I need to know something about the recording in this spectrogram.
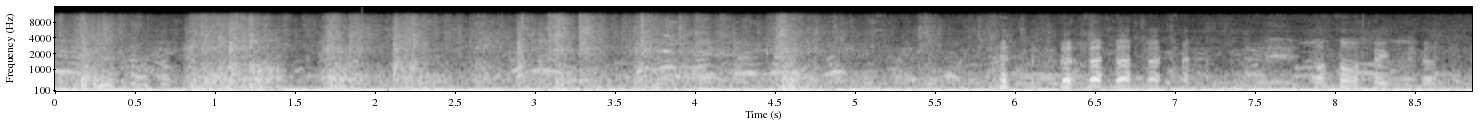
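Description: A crowd of men and women talks and chatters nearby outdoors.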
